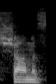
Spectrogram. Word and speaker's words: Kshama: Whoever wrote that line, Kshama, please correct me in the chat if I mispronounce Shama's name and I overpronounce the K.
